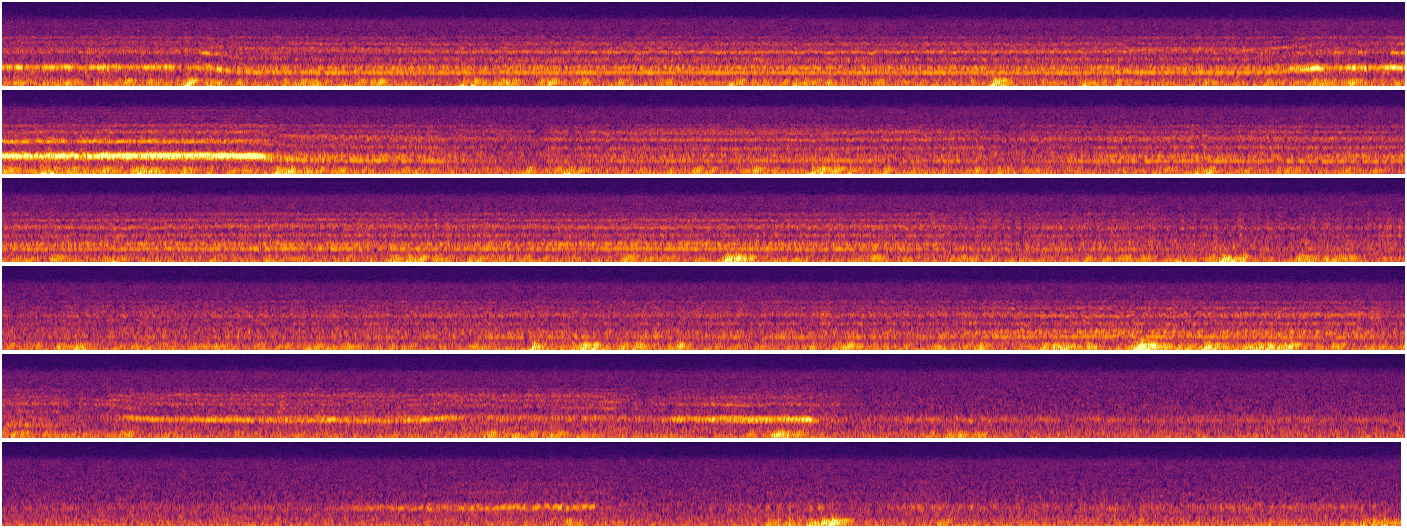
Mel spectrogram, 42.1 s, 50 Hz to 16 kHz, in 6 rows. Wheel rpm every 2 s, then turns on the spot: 210, 160, 160, 210, 180, 160, 160, 160, 160, 160, 160, 160, 160, 160, 130, 120, 40, 20, 30, 30, 30.
38-42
